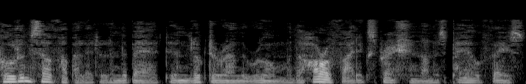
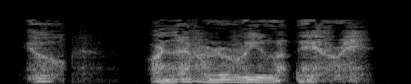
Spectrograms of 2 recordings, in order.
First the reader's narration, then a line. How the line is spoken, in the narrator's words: he hissed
